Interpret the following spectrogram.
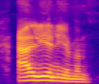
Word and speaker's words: aluminium: on the show dame how the brits say aluminum aluminium this portable scent machine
